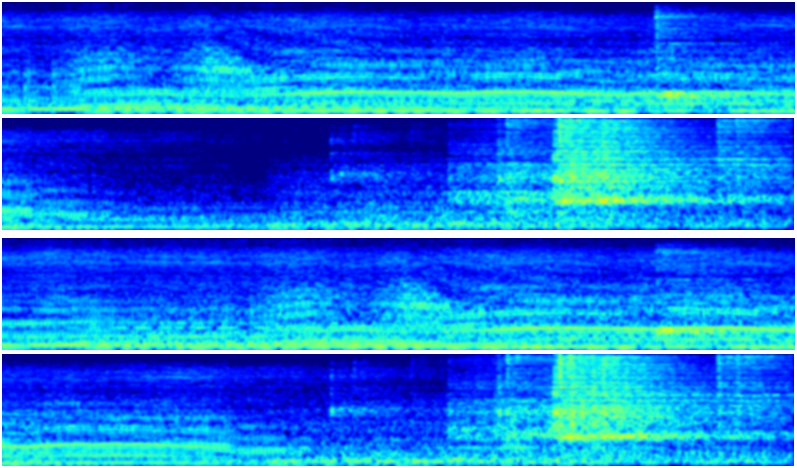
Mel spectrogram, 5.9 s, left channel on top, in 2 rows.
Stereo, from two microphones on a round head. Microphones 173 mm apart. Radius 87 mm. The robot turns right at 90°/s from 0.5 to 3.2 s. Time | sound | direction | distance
2.5 | a cowbell | 65° left (ahead or behind) | 2 m
4.0 | a dropped coin | 5° right (ahead or behind) | 3.5 m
